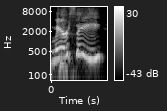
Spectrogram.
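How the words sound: It is said flatly with an American accent.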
